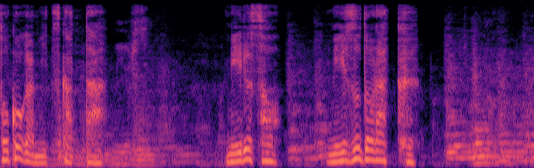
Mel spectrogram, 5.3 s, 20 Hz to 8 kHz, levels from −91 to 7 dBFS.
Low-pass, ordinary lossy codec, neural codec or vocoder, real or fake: 7.2 kHz; none; codec, 16 kHz, 8 kbps, FreqCodec, smaller model; fake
